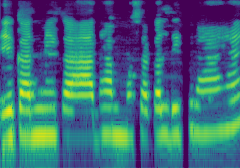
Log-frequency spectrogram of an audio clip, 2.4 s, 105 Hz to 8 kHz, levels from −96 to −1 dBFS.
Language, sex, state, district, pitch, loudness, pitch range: Hindi, female, Bihar, Vaishali, 245 Hz, -15 LUFS, 235-255 Hz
